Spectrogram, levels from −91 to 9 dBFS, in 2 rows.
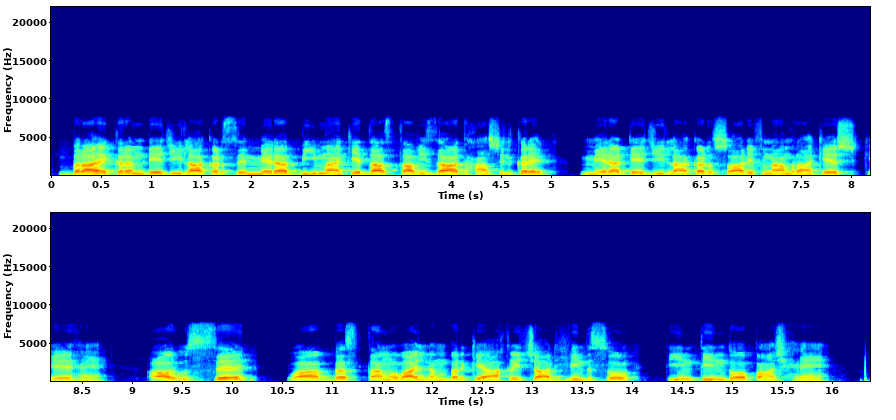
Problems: none marked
